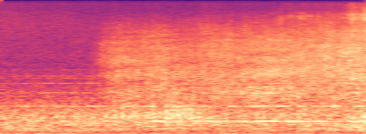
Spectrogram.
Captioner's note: none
